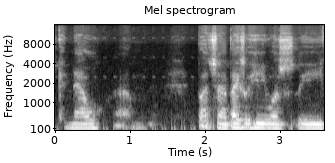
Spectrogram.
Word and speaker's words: Cannell: It reminds me of Canal, but I think it's pronounced Canal.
